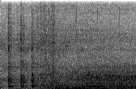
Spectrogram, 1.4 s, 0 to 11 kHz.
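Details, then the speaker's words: 2004 GMC Envoy after replacing the water-damaged cylinder coil behind a misfire code, code not yet cleared; after a few clunks the engine settles into a smooth, even run with no misfire; normal running. "see now the car running very beautiful very smooth no misfire no nothing"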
